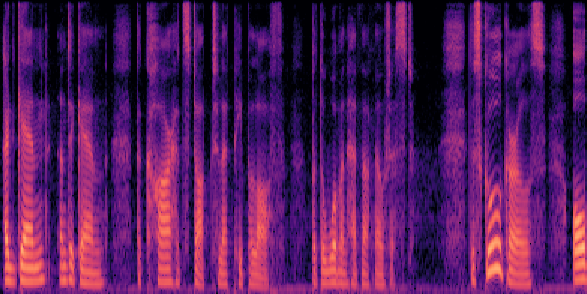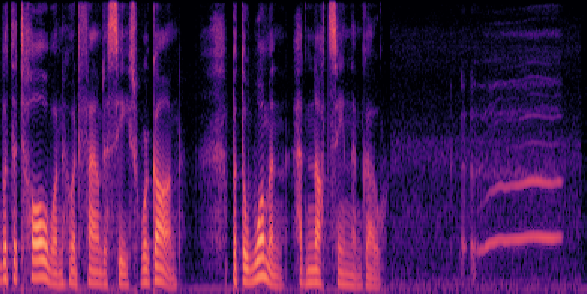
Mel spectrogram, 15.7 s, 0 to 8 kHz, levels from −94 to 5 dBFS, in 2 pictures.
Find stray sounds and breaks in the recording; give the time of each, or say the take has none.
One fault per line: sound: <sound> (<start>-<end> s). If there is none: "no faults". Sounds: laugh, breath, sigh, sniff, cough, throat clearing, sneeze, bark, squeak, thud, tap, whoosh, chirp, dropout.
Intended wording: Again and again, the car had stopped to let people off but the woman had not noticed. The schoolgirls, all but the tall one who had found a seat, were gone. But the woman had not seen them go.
sound: breath (13.8-15.4 s)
